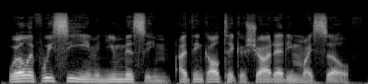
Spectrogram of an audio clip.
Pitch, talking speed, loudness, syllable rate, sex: 100 Hz, 295 wpm, -21 LUFS, 5.5 syllables/s, male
